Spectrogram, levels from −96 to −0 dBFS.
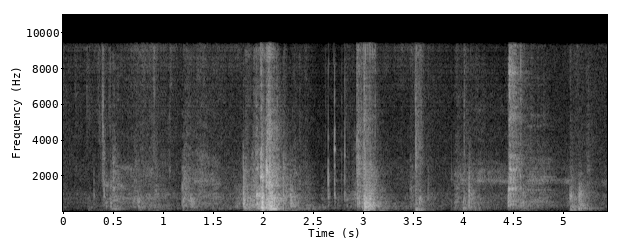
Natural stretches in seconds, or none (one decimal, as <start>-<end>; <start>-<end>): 4.5-5.4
